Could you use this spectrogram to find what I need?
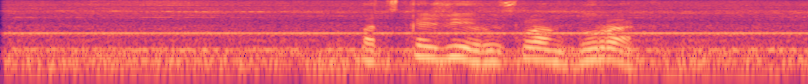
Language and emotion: Russian, neutral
